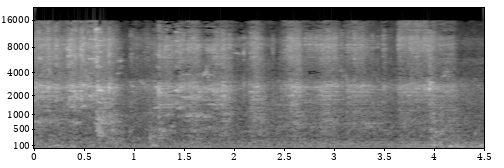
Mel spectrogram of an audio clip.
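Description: Resort shuttle train running at low speed: a steady low engine hum with scattered rattles and knocks from the carriage.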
